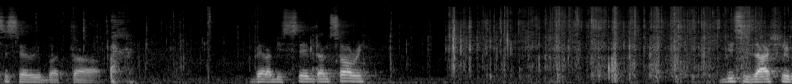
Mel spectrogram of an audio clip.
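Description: A plastic mailer bag tears open.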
